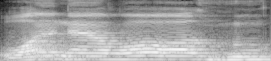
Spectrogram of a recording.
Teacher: रा पर कड़ा ज़बर होने की वजह से रा को एक अलिफ की मिकदार खींचेंगे भी और रा को मोटा करके पढ़ेंगे।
